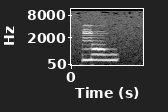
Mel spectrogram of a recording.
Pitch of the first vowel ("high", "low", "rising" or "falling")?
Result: high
